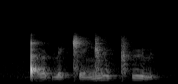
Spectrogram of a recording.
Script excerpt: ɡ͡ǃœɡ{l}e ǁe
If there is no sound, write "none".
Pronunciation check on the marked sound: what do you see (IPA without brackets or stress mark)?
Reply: l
